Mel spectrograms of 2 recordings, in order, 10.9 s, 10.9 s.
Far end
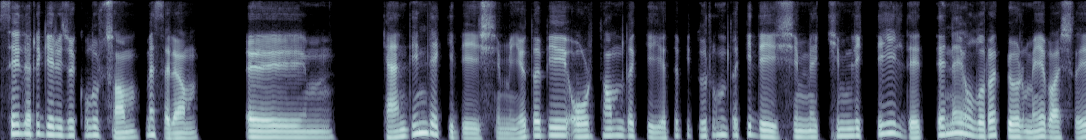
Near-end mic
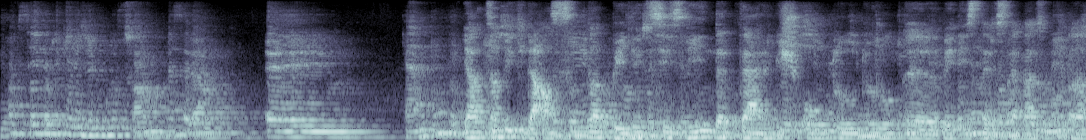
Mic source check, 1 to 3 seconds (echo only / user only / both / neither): echo only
